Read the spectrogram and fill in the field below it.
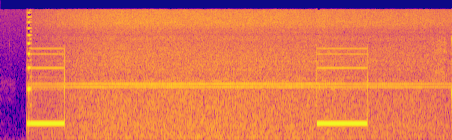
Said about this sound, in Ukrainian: Майстер Вайнке рішуче набирає номер телефону самого бургомістра.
